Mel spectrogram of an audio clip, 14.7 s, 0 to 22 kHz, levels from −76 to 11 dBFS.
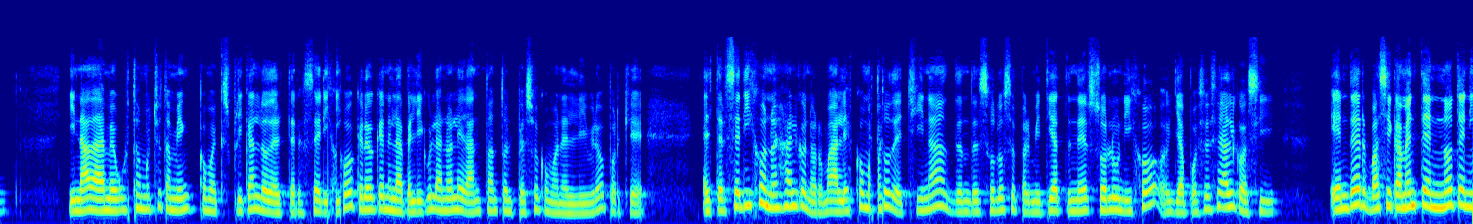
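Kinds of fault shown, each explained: chunks out of order: Blocks of audio about 43 ms long arrived late and played after the blocks meant to follow them, two places late at 3.29 s and 8.70 s and one place late at 12.84 s, so the speech briefly jumbles.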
